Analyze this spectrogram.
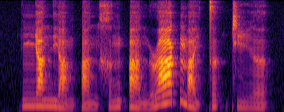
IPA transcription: ɲ a˧ n j a˨˩˨ m ʔ a˨˩ n x ə˧˥ ŋ ʔ a˨˩ n ɹ aː˦˥ k̚ m a˨˩ j t̪ ə˦˥ k̚ c i˧ ə̯

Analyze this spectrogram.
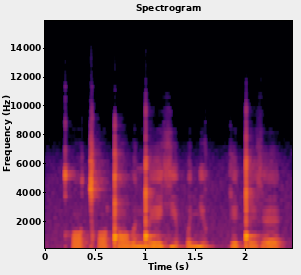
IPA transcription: kʰ ɔ˨˦ ǀʰ ɔ˨˦ ǃ ɔ˥ β ə˥ ŋ͡ǃ e˧˥˧ sʲ ʌ˥ p ə˨˦ nʲ ɔ˥˨ kː e˥˨ ǃ e˨˦ z ɛ˧˥˧

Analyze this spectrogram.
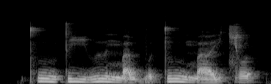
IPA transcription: t̪ʰ uː˥˨ t̪ iː˥˨ ʋ ɯː˥˨ n m a˩ w b o˧˩ t̚ t̪ uː˥˨ m aː˩ j t͡ɕ ɔː˧ t̚

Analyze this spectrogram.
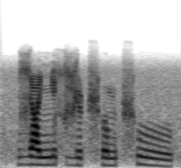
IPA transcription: ʑ ɑ ɲ ɪ ɬ ʑ ʊ ʈ͡ʂʰ ʊ m ʈ͡ʂʰ u

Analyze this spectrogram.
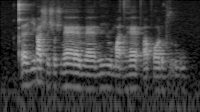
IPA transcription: qʼ iː ɽ ɑ ʃ ɛ ʃ ɒ ʃ ð æː ɹ æː ð ɪː ɹ m ɑ dʱ æ pʼ ɑ pʼ ɔ ɽ ʊ v r u

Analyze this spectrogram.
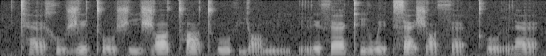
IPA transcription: tʰ æ˧˩˧ x u˧˩˧ ʒ e˦˥ tʼ o˧˩ ʃ i˧˥˧ ʒ ɒ˧˥˧ tʰ ɒ˥˨ tʰ u˧˥˧ ʔ j ɒ˧˩˧ m i˧˩ | r e˧ θ æ˦˥ kʰ i˥˨ w e˧˩˧ ʔ s æ˥˨ ʃ ɒ˧˩ θ æ˧˩ ʔ kʰ o˧˩ r æ˥˨

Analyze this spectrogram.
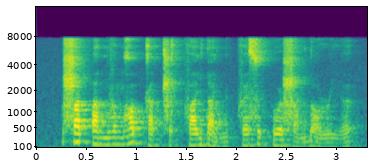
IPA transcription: ʂ a˦˥ t̚ ʔ a˧ n v ə˧ m ɣ ɔ˦˥ t̚ k a˨˩ t̚ ʂ ə˨˩ k̚ f a˧˥ j ɗ a˨˩ j n ə˨˩ k̚ f ɛ˧˥ s u˦˥ t̚ ʔ u˧ ə̯ ʂ a˨˩˦ ŋ ɗ ɔ˨˩ ɹ i˨˩˦ ə̯

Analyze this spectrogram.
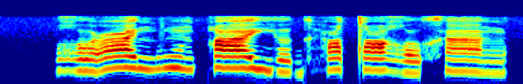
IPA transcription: ʁ o˧˩ ʕ ɛ˥˧ ŋ v ũ˥˧ ɡ q aː˥ j əː˧ ɡ h ɨ˥ tˤ ə˞˥ ʁ o˧ x ã˥˧ ŋ

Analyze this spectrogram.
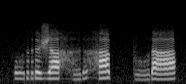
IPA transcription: o̤ r œ ʒ a h ə̤ ɾ ə̤ h a pː o̤ ɾ a

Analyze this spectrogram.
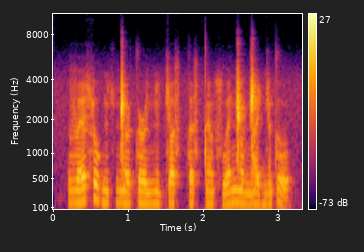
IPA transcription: v ɛ ɬ ʊ ɡ ə̃ ç ŋ͡ǁ ə˞ t̪ ə˞ ɲ ə̃ c ʌ s t̪ ə s t̪ ɛ̃ sʷ ɛ ŋ͡ǁ ʊ ŋ͡ǁ æ ɟ ə̃ t̪ ʊ

